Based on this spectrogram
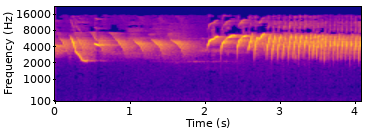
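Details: Belgian canary in song for training, opening with a slow series of descending whistled slurs before switching to a quick, even, bright trill of repeated rising notes.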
